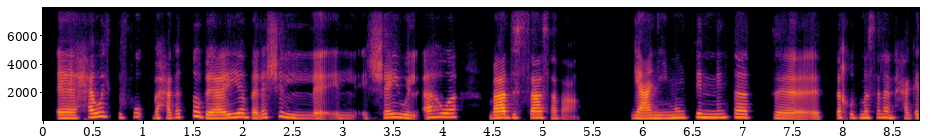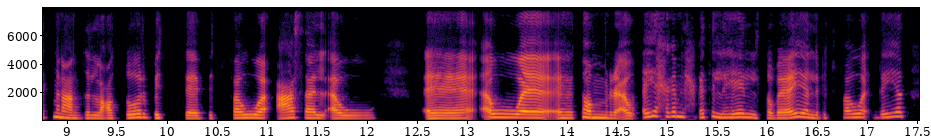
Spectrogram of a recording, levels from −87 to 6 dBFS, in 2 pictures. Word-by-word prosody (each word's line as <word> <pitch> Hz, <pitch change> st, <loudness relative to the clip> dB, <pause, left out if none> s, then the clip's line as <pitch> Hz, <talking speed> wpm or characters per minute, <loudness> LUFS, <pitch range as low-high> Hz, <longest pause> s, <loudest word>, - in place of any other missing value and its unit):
أ 200 Hz, 0 st, +4 dB
حاول 255 Hz, +8 st, +1 dB
تفوق 275 Hz, -1 st, -11 dB
بحاجات 210 Hz, +3 st, -3 dB
طبيعيّة 235 Hz, -3 st, +3 dB
بلاش 245 Hz, +5 st, -3 dB
ال 200 Hz, -8 st, -4 dB
ال 180 Hz, +1 st, -6 dB
الشاي 230 Hz, +7 st, -1 dB
والقهوة 250 Hz, +5 st, -1 dB, 0.3 s
بعد 225 Hz, +3 st, +7 dB
الساعة 225 Hz, 0 st, +2 dB
19:00. 180 Hz, -5 st, -9 dB, 0.5 s
يعني 195 Hz, 0 st, +3 dB
ممكن 225 Hz, +4 st, -1 dB
إن 230 Hz, 0 st, 0 dB
أنت 240 Hz, -1 st, -1 dB, 0.2 s
ت -, -, -11 dB, 0.6 s
تاخُد 220 Hz, 0 st, -4 dB
مثلًا 220 Hz, 0 st, -2 dB
حاجات 210 Hz, +2 st, -7 dB
من 265 Hz, -, +3 dB
عند 195 Hz, -3 st, +2 dB
العطار 195 Hz, +5 st, 0 dB
بت 215 Hz, -1 st, -4 dB, 0.2 s
بتفوَّق. 205 Hz, +3 st, 0 dB
عسل 210 Hz, -3 st, +2 dB
أو 185 Hz, +1 st, -2 dB, 0.5 s
آآ 185 Hz, +1 st, +3 dB
أو 245 Hz, -1 st, +1 dB
أ 215 Hz, -2 st, +5 dB
تَمْر 215 Hz, -2 st, +2 dB
أو 185 Hz, 0 st, +3 dB
أي 285 Hz, +5 st, 0 dB
حاجة 310 Hz, -1 st, -4 dB
من 295 Hz, -, 0 dB
الحاجات 250 Hz, -2 st, -8 dB
اللي 245 Hz, -5 st, -2 dB
هي 240 Hz, +2 st, 0 dB
الطبيعيّة 215 Hz, +1 st, 0 dB
اللي 215 Hz, -5 st, -3 dB
بتفوق 230 Hz, +4 st, -4 dB
ديّة، 260 Hz, +8 st, -4 dB
220 Hz, 145 wpm, -21 LUFS, 200-240 Hz, 0.6 s, بعد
